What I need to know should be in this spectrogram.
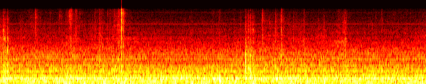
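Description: Trading cards click and slide against each other.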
